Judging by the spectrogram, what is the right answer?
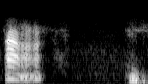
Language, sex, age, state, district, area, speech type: Malayalam, female, 18-30, Kerala, Wayanad, rural, conversation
